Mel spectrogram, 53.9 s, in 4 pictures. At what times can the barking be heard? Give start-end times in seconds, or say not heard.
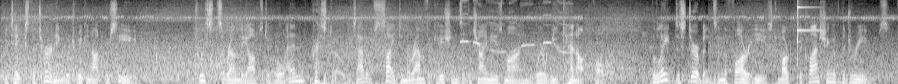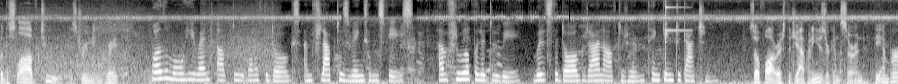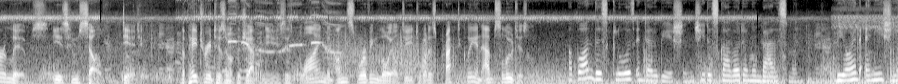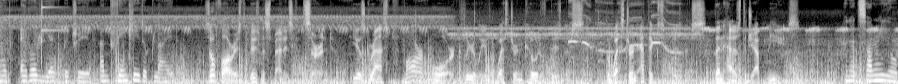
not heard.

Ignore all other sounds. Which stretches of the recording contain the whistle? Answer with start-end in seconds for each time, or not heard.
6.9-8.7, 30.4-32.1, 48.9-50.8.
